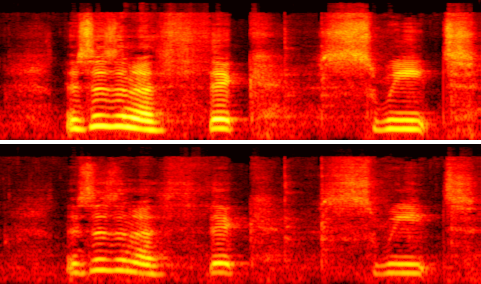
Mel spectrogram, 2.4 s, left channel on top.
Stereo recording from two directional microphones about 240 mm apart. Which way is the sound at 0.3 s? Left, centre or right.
Left.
